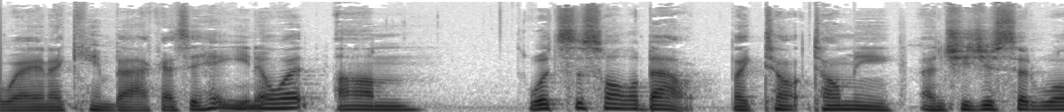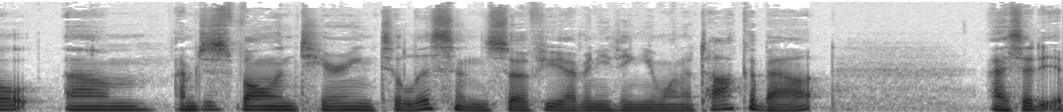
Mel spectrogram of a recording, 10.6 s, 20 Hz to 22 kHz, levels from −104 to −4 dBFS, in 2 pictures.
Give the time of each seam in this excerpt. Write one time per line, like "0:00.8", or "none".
0:01.6
0:03.6
0:04.5
0:06.2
